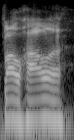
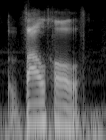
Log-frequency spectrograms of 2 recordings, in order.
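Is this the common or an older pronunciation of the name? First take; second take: common; older. First: The name is said in its common form. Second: The name is said in an older form.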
